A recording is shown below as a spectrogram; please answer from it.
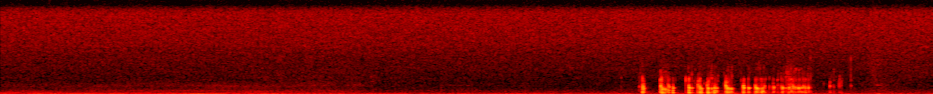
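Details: Stomach growling during digestion, intestine moving and slightly painful: quiet room, then a burst of rapid bubbling, rolling gurgles under two seconds; bowel sounds.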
